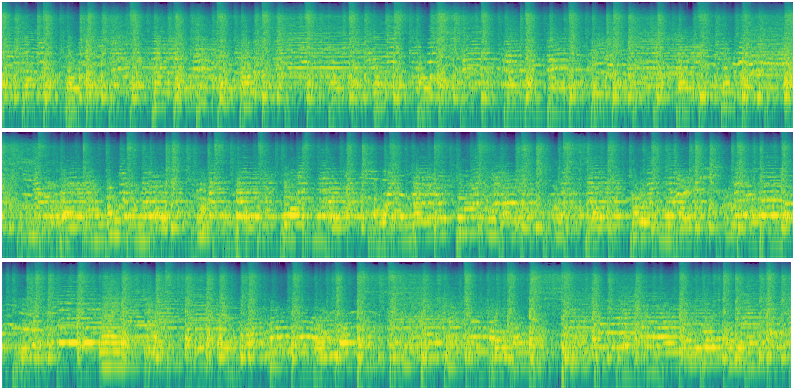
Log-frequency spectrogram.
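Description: Dweilorkest (Dutch brass street band) playing live: sousaphones, euphoniums, trombones and trumpets over a steady drum beat.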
